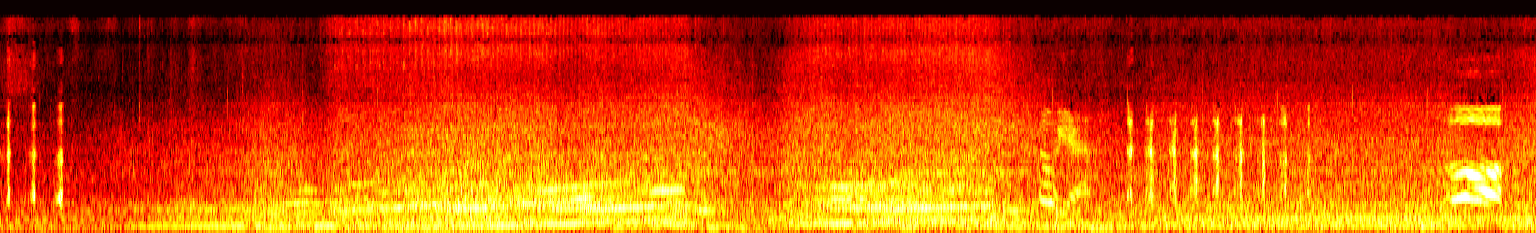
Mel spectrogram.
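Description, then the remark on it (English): An old, crude car engine runs and revs steadily in cold weather, with squeaks and rattling clicks over a low, rough drone; a short burst of rapid ticking comes near the end. “God, what a machine. I forgot how crude these were. Yeah, squeaky and rattly. The cold certainly makes it noisy.”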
